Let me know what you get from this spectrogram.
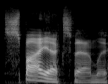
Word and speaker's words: Spy X Family: Ladies and gentlemen, we are back after watching 5 whole episodes of the hit 2022 anime, Spy Family, or Spy X Family if you prefer. And on that note, y'all, if you get upset over people pronouncing the X in the name, get over yourself.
